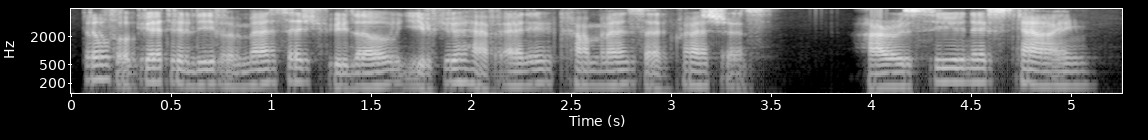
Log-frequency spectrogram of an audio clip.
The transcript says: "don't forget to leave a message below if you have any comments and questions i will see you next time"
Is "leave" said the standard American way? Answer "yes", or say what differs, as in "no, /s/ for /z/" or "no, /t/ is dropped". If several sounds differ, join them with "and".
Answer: yes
